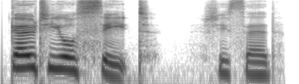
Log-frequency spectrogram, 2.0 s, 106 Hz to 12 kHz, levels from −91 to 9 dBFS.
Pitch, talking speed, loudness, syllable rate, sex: 220 Hz, 180 wpm, -19 LUFS, 4.1 syllables/s, female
